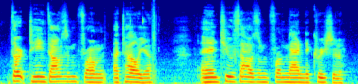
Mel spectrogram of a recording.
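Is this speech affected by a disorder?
Yes: cerebral palsy; only one hand usable.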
